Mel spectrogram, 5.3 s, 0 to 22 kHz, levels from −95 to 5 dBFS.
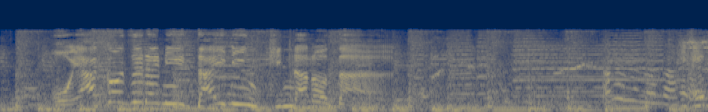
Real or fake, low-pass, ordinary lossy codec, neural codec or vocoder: fake; 7.2 kHz; none; vocoder, 44.1 kHz, 128 mel bands every 512 samples, BigVGAN v2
